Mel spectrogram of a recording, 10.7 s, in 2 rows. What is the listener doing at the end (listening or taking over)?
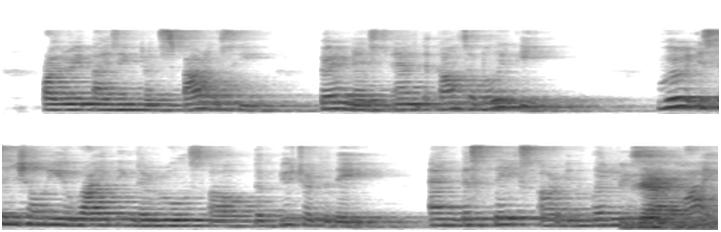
taking over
